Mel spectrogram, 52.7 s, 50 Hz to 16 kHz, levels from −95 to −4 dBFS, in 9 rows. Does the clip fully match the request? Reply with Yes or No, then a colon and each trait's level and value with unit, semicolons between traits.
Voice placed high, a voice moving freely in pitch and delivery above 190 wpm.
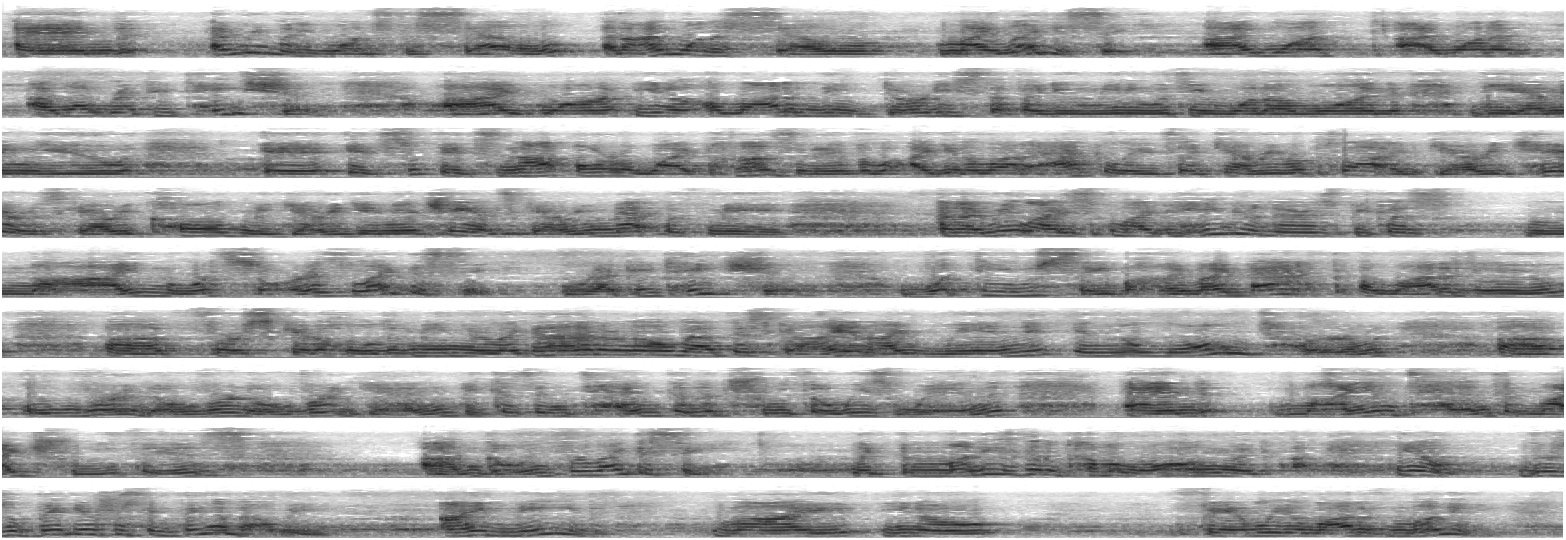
No: high, 205 Hz; wide, 7.6 semitones; average, 185 wpm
